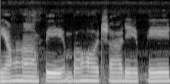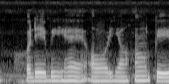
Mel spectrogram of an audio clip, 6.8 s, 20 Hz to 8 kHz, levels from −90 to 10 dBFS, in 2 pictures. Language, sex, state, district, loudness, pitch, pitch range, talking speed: Hindi, male, Bihar, West Champaran, -13 LUFS, 150 Hz, 145-155 Hz, 95 wpm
